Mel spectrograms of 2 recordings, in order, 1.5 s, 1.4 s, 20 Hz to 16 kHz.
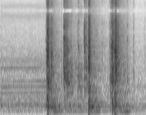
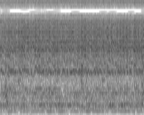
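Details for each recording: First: Thirty-something-year-old tape changer in consecutive mode: a quick burst of four or five crisp mechanical clicks as it shuffles to the next tape, no grinding; rewind section screeches and needs greasing. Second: Auto-reversing tape player over 30 years old, rewind mechanism: harsh, high-pitched screech while rewinding, then a few clicks as it stops. The rewind drive is dry and needs greasing.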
